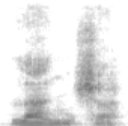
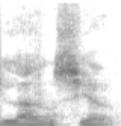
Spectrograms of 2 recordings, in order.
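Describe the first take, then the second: First: The word is pronounced the Italian way. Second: The word is pronounced the English way. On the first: The speaker calls it right. "the right pronunciation is Lancia. In Italian is Lancia" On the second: The speaker calls it wrong. "in English they say Lancia"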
